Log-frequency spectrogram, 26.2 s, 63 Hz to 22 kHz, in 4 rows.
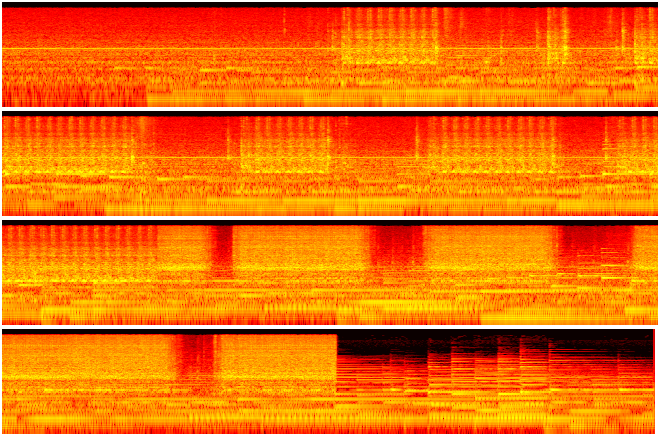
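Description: Bernette B37 computerized sewing machine running a zigzag stitch in runs of a few seconds with short pauses between, stopping near the end. Background music plays underneath.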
